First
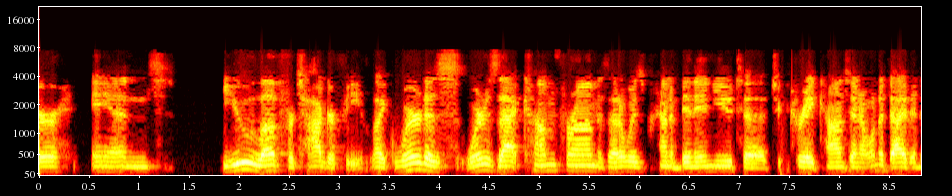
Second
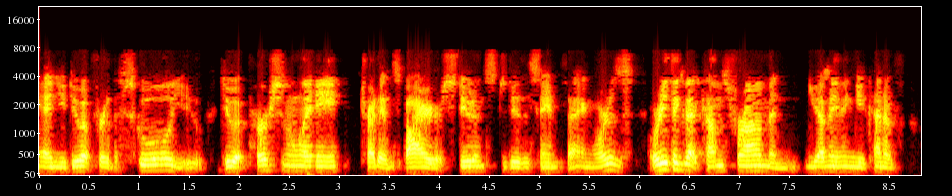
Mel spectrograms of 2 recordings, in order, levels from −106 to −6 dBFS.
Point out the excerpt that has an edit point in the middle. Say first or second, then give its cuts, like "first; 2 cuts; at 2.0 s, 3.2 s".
second; 2 cuts; at 1.7 s, 6.0 s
